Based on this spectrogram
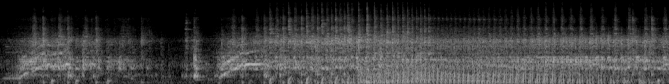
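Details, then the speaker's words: Briggs & Stratton 7,350 W surge / 5,250 W continuous emergency generator, no-start after sitting 6+ years with a carb ruined by fuel and moisture: on starting fluid and choke it catches and settles into a steady run, so compression and spark are good; fuel delivery fault. "So as you see, it started right up. So that tells me it's got compression and it's got spark. We're just dealing with a fuel issue at this point."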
